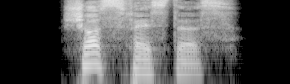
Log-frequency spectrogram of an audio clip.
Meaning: strong/mixed nominative/accusative neuter singular of schossfest
- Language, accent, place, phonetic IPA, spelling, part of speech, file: German, Germany, Berlin, [ˈʃɔsˌfɛstəs], schossfestes, adjective, De-schossfestes.ogg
